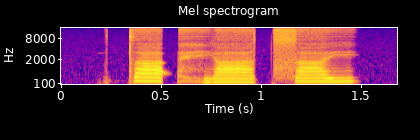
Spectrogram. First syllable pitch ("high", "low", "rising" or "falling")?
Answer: high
